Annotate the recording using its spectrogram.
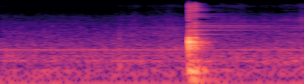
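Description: A single sharp clink with a short metallic ring about one and a half seconds in, from a stainless steel saucepan on a glass-top induction hob, over a faint steady hum.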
